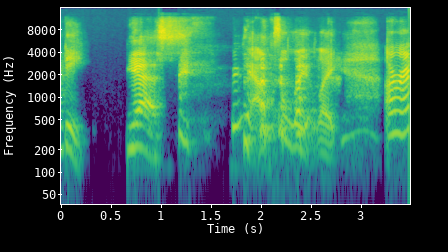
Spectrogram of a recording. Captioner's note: both laugh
